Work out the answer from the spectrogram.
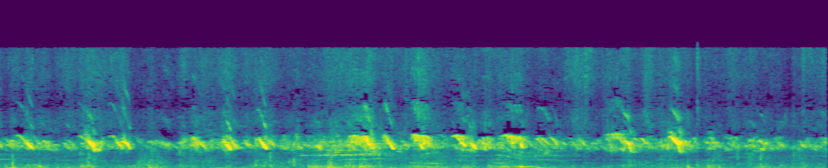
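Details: Baby chicken chicks cheeping continuously: many high, thin peeps overlap in a steady chorus, with soft rustling and low background noise underneath.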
